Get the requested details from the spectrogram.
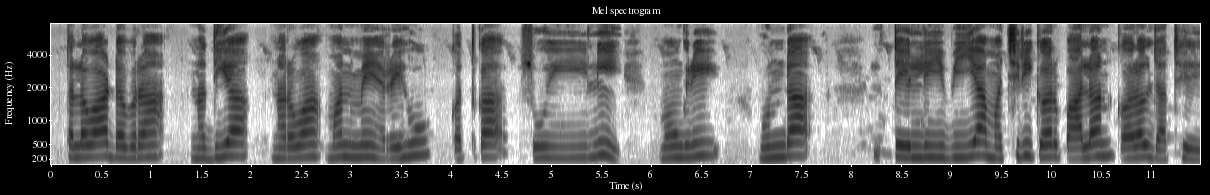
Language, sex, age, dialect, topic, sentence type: Chhattisgarhi, male, 25-30, Northern/Bhandar, agriculture, statement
